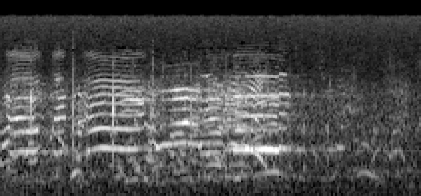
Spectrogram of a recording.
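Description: Several high-pitched voices shouting and calling out over one another across a sports field, loudest for the first three seconds and dropping off after that.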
